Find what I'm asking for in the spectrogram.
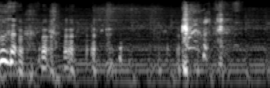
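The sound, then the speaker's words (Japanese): Someone coughs after choking on something, several short, rough bursts mixed with chuckles, with a person talking between them. “ごめん、むせちゃった。”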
